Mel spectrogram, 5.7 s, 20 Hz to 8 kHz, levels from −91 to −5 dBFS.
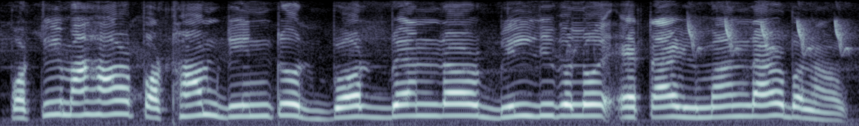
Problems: background sounds at intervals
